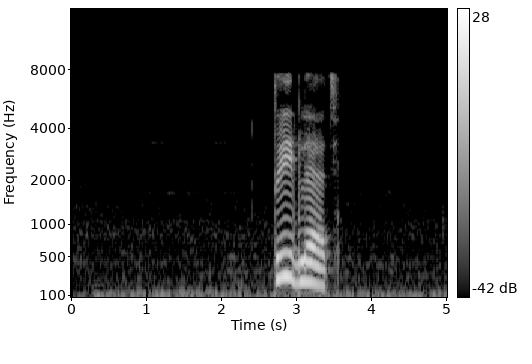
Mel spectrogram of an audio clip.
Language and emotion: Russian, angry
